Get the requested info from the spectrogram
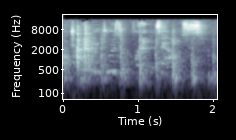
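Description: A quick run of light clicks and clatters, like small hard objects handled on a tabletop, with a woman's voice under them.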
